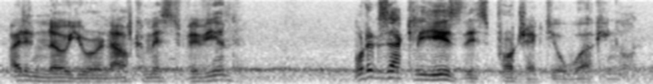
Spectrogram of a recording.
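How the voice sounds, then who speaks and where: Direct low-voiced game hero. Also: male voice, big pitch swings, brisk, noisy background. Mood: direct, questioning. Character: plain-spoken heroic inquisitor, adult male leader. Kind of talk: video game voice acting.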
